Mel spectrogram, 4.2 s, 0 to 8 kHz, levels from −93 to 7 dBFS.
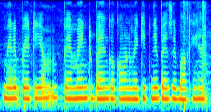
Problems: constant background noise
